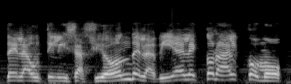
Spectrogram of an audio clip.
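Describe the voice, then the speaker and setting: A man's voice: sits high, a little fast, pushed and bright, dry recording, highs cut off. A Venezuelan man giving emphatic, oratorical political commentary off the cuff, building his points with lists and repetition. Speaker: political analyst and author speaking at a book presentation. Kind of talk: impromptu political commentary answering a question.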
